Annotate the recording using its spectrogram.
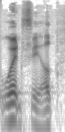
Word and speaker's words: Whitefield: Now, I do want to put up here George Whitefield again. Some people pronounce it Whitfield.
